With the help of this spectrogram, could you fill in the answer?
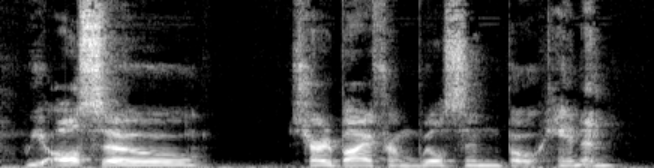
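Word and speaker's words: Wilson Bohannan: We also started by from Wilson Bohannon.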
